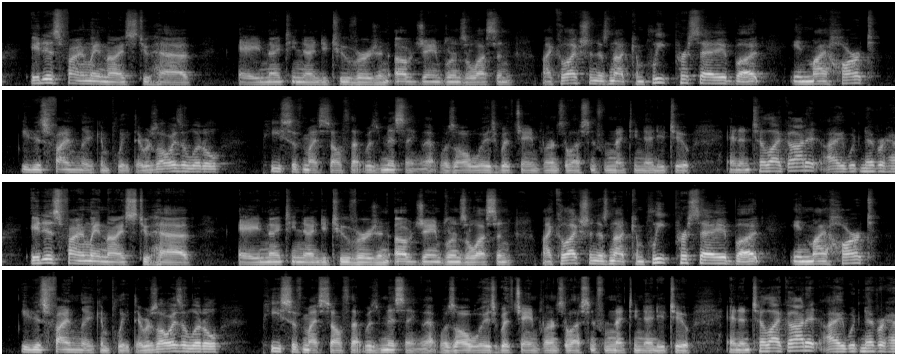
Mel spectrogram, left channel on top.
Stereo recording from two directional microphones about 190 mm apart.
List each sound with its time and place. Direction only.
0.3 s speech: 35° right (ahead or behind)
